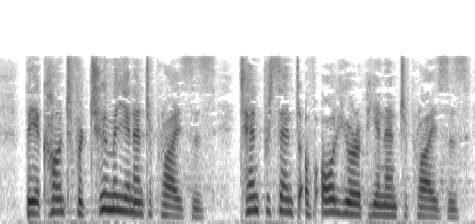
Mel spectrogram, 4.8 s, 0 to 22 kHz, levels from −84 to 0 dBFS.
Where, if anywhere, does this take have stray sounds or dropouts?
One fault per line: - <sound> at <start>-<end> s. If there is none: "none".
none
